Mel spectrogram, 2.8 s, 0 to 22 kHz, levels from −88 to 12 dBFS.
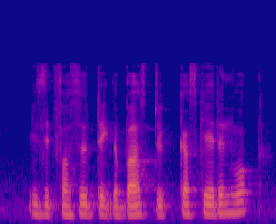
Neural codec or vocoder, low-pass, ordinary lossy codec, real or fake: none; none; none; real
